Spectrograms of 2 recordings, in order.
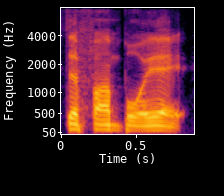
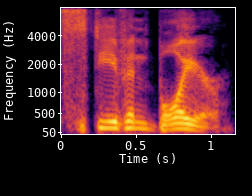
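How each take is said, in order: First: The name is said with French sounds. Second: The name is said with English sounds. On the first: The speaker calls it right. "he's a Frenchman who it is clearly pronounced" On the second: The speaker calls it wrong. "people pronounce it"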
